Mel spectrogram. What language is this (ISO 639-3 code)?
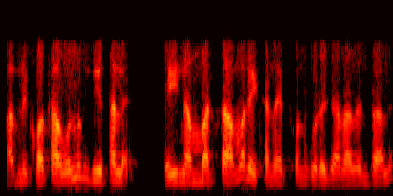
ben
